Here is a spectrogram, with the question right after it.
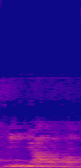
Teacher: O nha de minha some diante do a de alma. Porque alma, esse a de alma, é a tônica da palavra. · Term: crase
